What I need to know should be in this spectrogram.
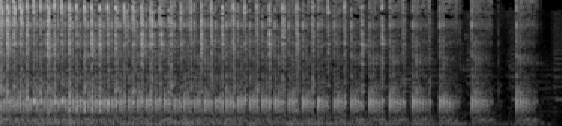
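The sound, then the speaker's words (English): Prize wheel spun during a game segment, fairly faint rapid ticking clicks that gradually slow and spread apart as the wheel winds down toward a stop. “give that wheel a spin and let's find out next week's word”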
